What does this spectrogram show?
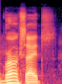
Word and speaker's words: Bronxites: Yeah, That's how you say it? Straight up, yeah, Bronxites.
